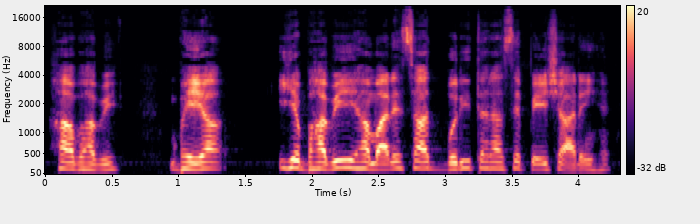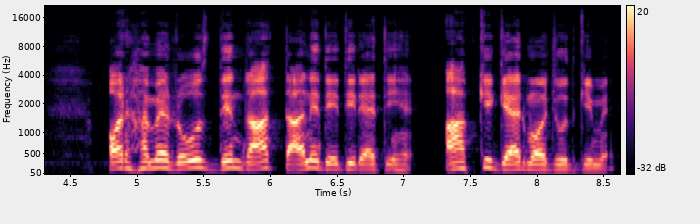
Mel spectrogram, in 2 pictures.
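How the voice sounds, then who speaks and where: A man's voice: fairly high pitch, moderate pace, voice pushed up, natural voice. A man as an earnest, troubled younger brother. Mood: earnest pleading. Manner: earnest, emphatic. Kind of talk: Hindi cartoon story acting.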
